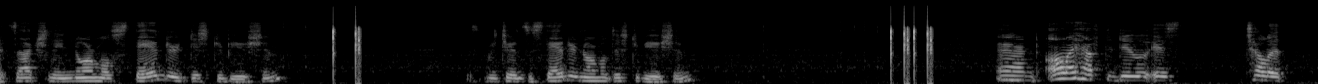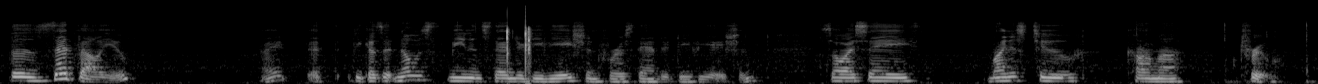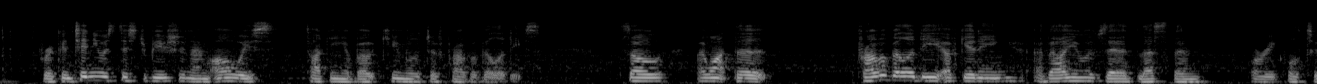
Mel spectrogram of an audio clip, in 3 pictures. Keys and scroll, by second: 25.0-26.9 typing.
